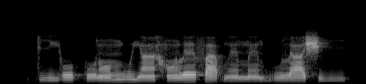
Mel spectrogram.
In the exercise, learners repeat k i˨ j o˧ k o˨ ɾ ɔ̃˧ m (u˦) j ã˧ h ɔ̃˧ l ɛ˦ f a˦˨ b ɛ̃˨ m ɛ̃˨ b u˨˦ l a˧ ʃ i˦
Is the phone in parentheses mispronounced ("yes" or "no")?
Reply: no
